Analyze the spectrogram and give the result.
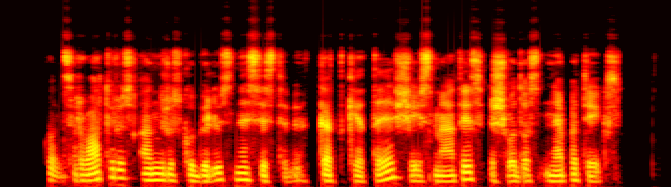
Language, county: Lithuanian, Alytus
